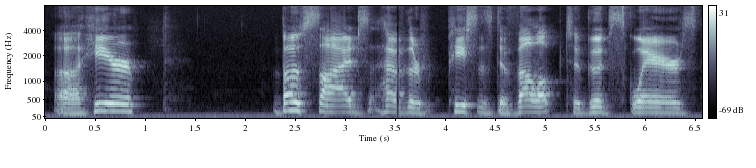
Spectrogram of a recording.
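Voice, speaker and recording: A middle-aged man giving an unscripted tutorial as an instructor, explaining things in a measured way. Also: fairly high pitch, sharp tone. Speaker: chess instructor. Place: small room indoors at home.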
